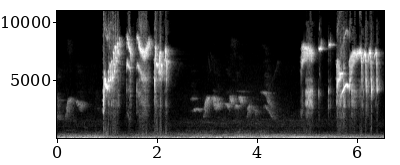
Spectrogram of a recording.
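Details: Varied orange-headed thrush song with scratchy high bursts and softer warbled notes. A pause divides it from a second run of thin, high whistles and chatter.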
